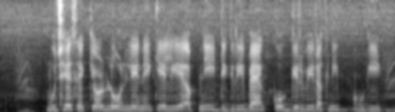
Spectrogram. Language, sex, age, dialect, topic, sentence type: Hindi, female, 18-24, Garhwali, banking, statement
